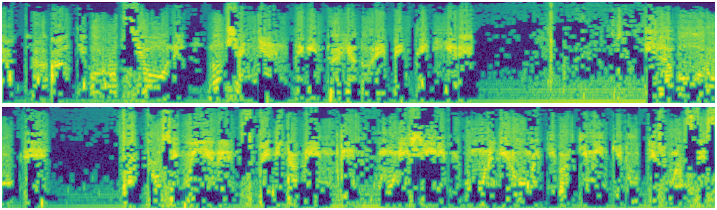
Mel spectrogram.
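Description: A young woman speaks with animation into a desk microphone.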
